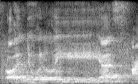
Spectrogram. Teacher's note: hanya jangan panjang-panjang, cukup 2 harokat ya, karena mat asli dia.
